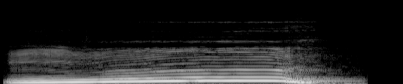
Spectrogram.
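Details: A large cow in a pasture gives one long, deep moo that holds steady and then drops away at the end.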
